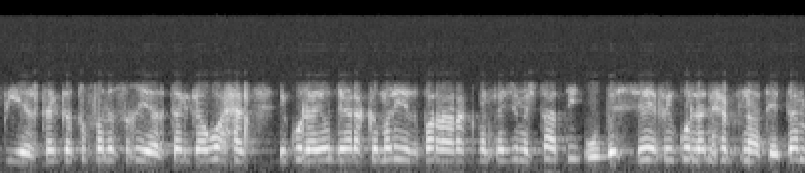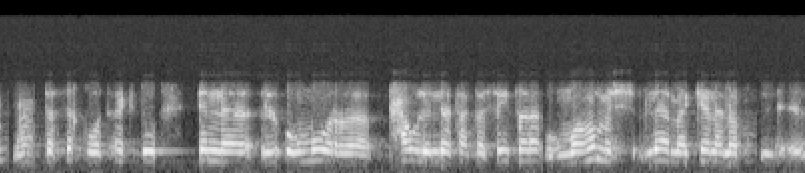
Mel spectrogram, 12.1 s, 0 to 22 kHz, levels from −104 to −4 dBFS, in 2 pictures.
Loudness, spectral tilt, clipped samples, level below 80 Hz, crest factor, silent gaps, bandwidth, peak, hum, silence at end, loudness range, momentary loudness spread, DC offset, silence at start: -19 LUFS; -4 dB/octave; under 0.1%; -70 dBFS; 20 dB; none; 4.8 kHz; 0 dBFS; none; 0 s; 2 LU; 5 LU; under 0.1%; 0.05 s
